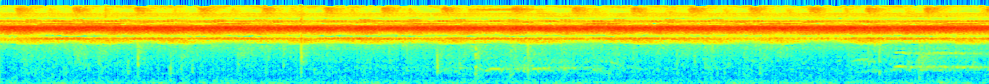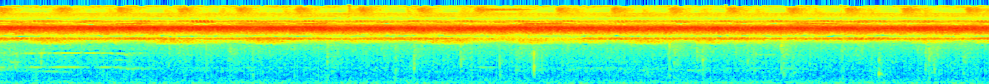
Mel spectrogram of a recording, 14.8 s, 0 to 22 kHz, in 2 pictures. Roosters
0:03.3 0:05.0, 0:06.4 0:08.6

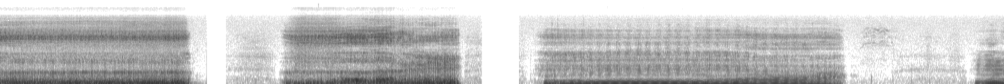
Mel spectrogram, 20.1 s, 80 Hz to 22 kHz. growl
0:00.0 0:03.9, 0:05.6 0:09.3, 0:10.7 0:17.0, 0:19.5 0:20.0

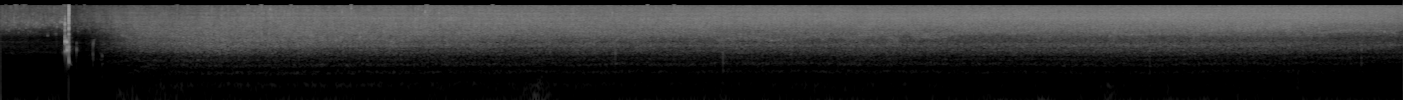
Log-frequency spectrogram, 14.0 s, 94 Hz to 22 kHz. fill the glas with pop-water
0:00.5 0:01.1

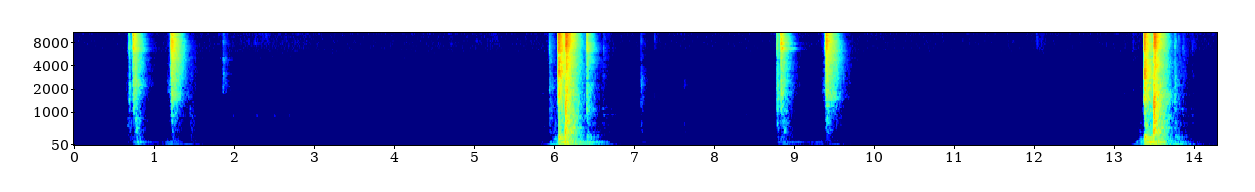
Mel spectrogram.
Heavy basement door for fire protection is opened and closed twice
0:00.7 0:01.6, 0:05.8 0:06.8, 0:13.2 0:14.1

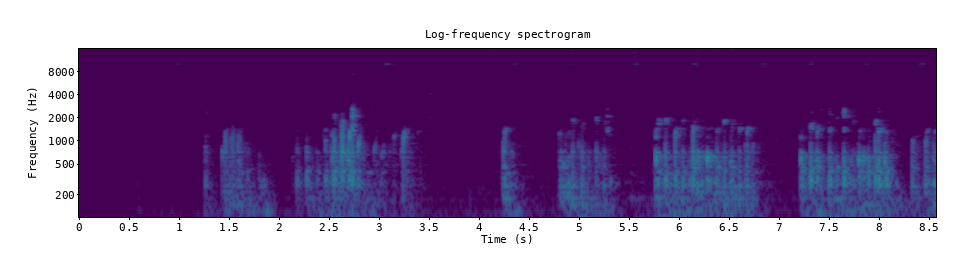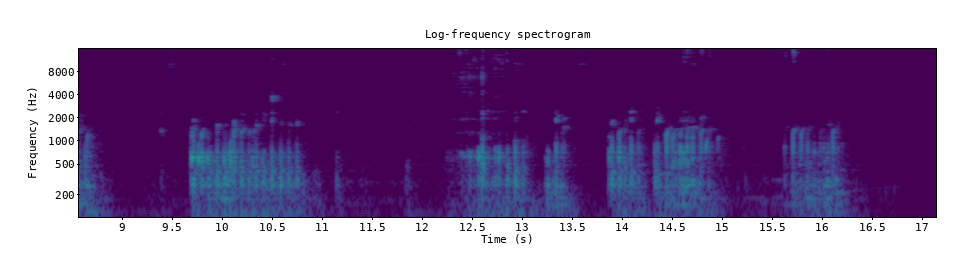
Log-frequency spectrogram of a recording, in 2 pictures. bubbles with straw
0:01.2 0:03.4, 0:04.2 0:11.2, 0:12.2 0:16.3

